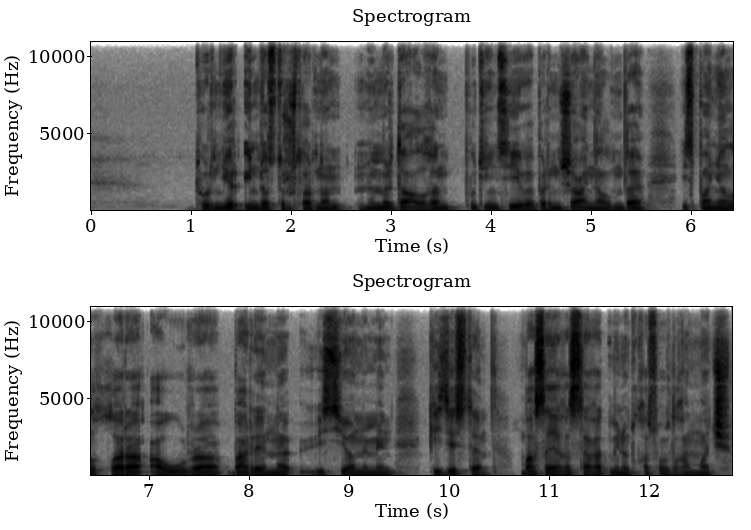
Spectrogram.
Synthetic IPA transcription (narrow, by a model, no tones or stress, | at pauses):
t̪ʰuɾnjeɾʊjənd̪ɑst̪əɾuʃəlˠɑɾənɑnːɵmɪɾd̪eʔɑlˠʁɑnpʰut̪insejvɑbɪɾɪnʃɪɑjnɑlˠəmd̪ɑijspanʲijalˠəqlˠɑɾaʔawɾabaɾenavesʲio̞nəme̞ŋ | kʲʰe̞zd̪e̞st̪ɪ | bɑsɑjɑʁəsɑʁɑt̪mijnut̪qʰɑso̞zəlˠʁɑnmat͡ʃ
